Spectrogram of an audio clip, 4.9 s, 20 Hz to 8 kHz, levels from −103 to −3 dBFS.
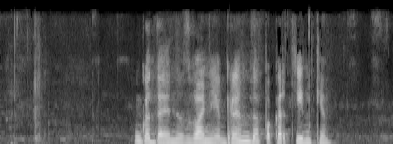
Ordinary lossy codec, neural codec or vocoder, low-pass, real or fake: AAC, 32 kbps; codec, 16 kHz, 4 kbps, X-Codec, HuBERT features, trained on general audio; 7.2 kHz; fake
